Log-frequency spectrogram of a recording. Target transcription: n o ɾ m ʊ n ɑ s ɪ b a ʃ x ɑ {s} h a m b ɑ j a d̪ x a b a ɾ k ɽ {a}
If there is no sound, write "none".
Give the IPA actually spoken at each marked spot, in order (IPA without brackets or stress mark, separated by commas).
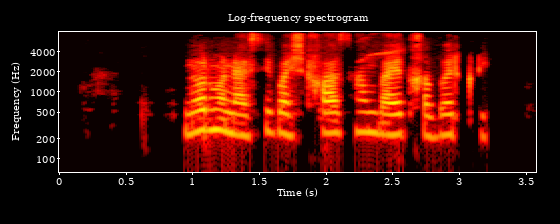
s, i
